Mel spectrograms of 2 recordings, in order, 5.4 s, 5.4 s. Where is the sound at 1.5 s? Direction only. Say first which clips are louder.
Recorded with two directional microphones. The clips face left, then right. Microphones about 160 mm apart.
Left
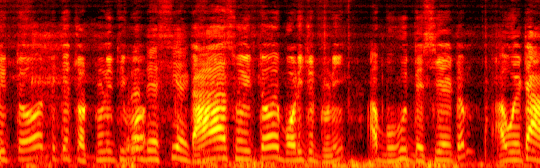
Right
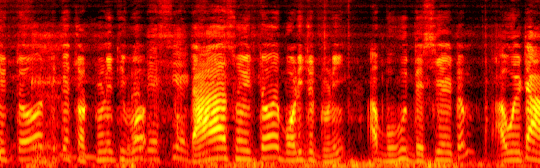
Left 9 dB; 70° left (ahead or behind).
